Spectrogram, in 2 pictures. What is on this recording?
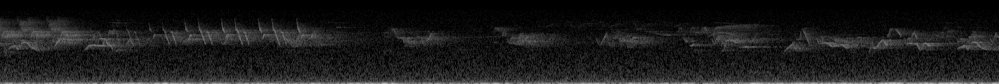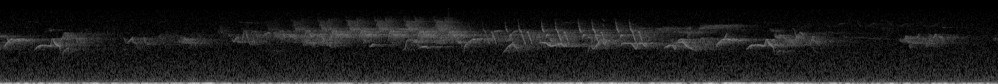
Ovenbird, Rose-breasted Grosbeak, Red-eyed Vireo, Black-and-white Warbler, Black-throated Blue Warbler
